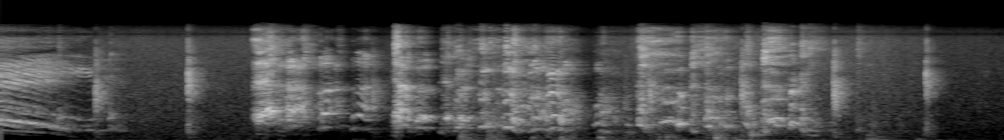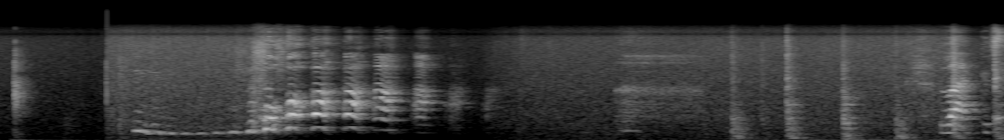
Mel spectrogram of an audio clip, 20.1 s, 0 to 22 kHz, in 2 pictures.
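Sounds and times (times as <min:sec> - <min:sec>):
person coughing: 0:02.5 - 0:03.2, 0:03.9 - 0:08.3.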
